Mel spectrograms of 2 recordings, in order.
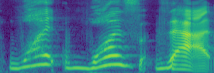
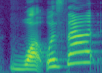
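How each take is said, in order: First: Every word is stressed separately. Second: The stress falls on the word what. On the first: You are shocked and cannot believe it. "you're going to stress each word individually" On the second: You heard something that was a little rude. "you're bringing extra stress to the word what"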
